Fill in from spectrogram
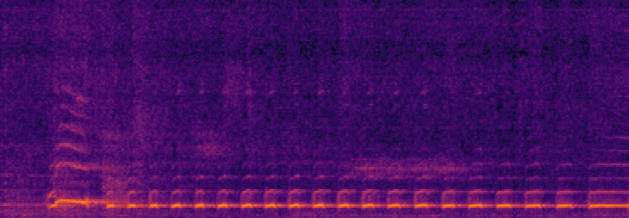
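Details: A competition-grade zebra dove from a bird farm in Sidoarjo, East Java, Indonesia, opens with a rising note, then sings a long, regular series of soft, whistled coos, about four each second.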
